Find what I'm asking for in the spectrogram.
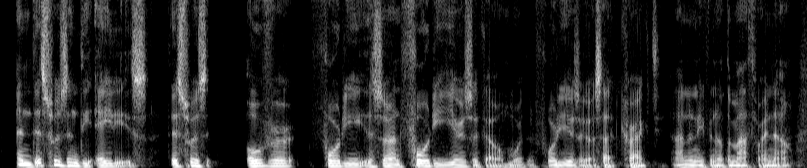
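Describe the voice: A man's fairly low voice with a slightly mellow tone, vocal fry, ordinary pitch variation and a fairly quick pace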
